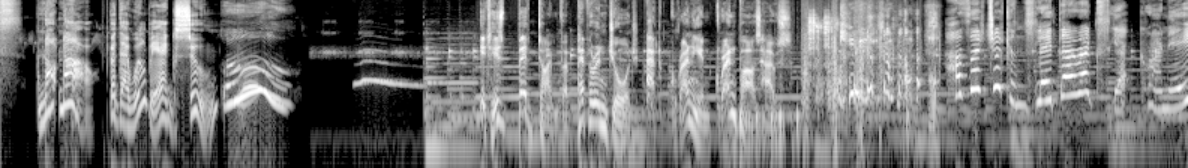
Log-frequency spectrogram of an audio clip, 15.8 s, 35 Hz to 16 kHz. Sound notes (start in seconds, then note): 4.0 crickets chirping; 10.8 both giggling; 12.2 oinks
